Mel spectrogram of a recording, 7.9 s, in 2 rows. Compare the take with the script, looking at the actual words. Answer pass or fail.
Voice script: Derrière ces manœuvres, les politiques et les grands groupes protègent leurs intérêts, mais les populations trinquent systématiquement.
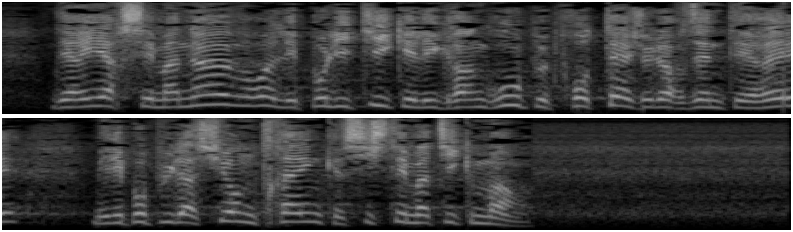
pass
